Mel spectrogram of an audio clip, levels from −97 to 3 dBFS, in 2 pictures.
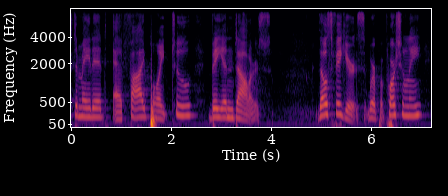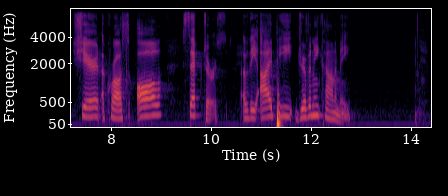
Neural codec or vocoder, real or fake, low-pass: none; real; 7.2 kHz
